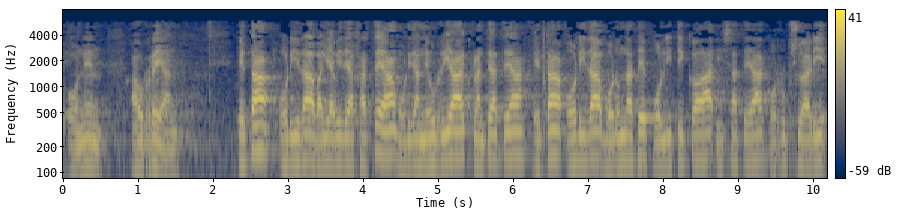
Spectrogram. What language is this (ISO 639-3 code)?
eus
